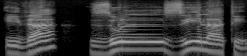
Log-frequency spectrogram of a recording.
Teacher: Jadi za itu kata para ulama, mereka menyebutkan harfuz zai yushbihu sautan nahli. Huruf za itu kalau kita baca itu seperti menyerupai suara lebah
